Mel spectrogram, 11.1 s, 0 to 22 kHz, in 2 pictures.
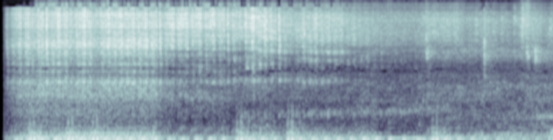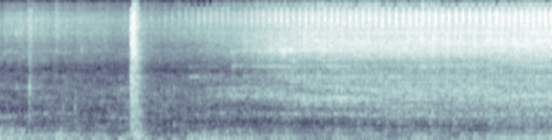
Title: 1987 BMW 535is rough idle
